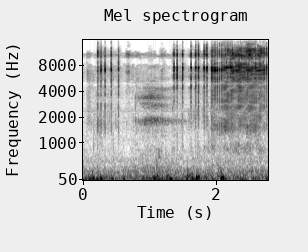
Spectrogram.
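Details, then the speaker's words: Tsurinoya Spirit Fox 50R baitcasting reel, 5.6:1 gear ratio, new out of box: quick, bright, evenly spaced loud drag clicks as line pulls out; normal, healthy drag clicker. "you can hear the drag clicker. It looks really nice."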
